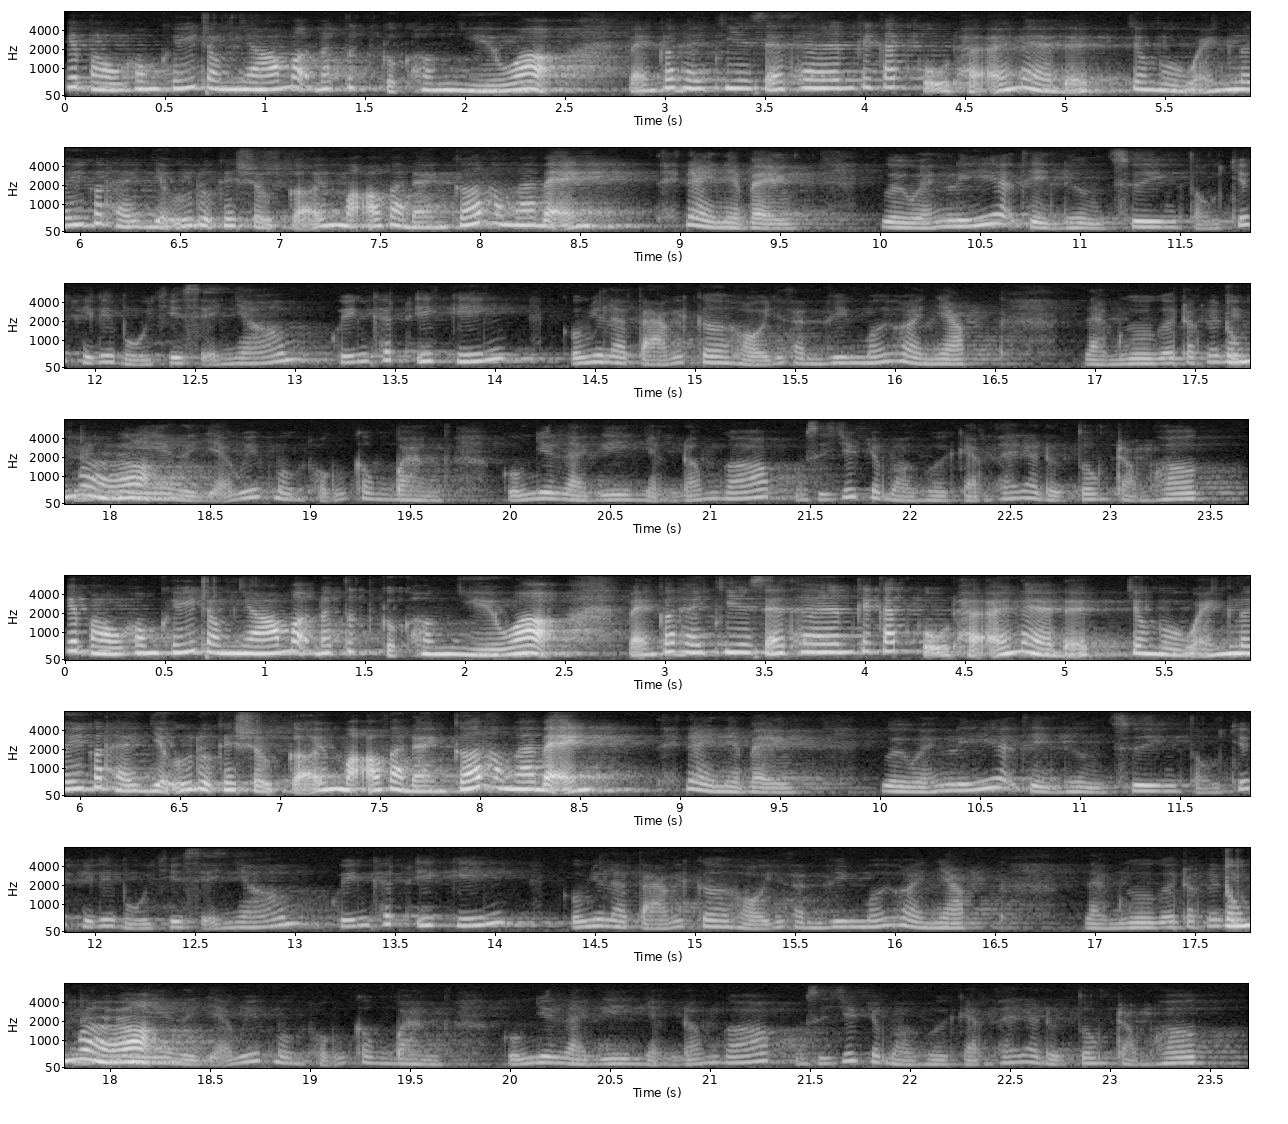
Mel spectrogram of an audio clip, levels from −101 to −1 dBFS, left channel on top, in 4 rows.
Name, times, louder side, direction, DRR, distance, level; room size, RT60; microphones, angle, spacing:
voice 1, 0.0-8.6 17.6-18.2, right 3 dB, 75° right, 9 dB, 1.1 m, -20 dB
voice 2, 8.9-14.1 14.4-23.4, left 1 dB, 25° left, 10 dB, 0.8 m, -29 dB
25.0 x 23.0 x 8.8 m, 0.95 s
head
